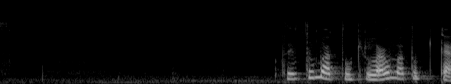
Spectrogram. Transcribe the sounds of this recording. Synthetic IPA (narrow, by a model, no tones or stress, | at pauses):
t̪it̪umat̪ukilawmat̪uki̥ka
